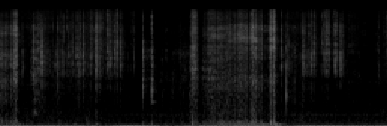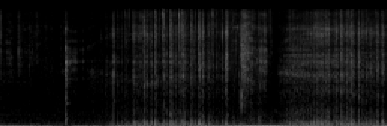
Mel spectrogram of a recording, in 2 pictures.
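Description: A solid, dry green soap bar is carved with a hand-held blade, making repeated scraping cuts into the soap. The cuts come as crisp, bright scraping and shaving sounds, broken by sharp, short ticks over a steady low rumble.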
